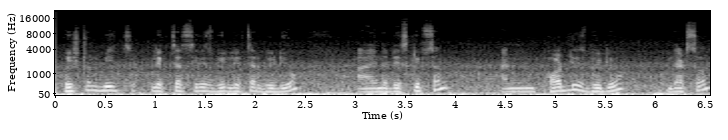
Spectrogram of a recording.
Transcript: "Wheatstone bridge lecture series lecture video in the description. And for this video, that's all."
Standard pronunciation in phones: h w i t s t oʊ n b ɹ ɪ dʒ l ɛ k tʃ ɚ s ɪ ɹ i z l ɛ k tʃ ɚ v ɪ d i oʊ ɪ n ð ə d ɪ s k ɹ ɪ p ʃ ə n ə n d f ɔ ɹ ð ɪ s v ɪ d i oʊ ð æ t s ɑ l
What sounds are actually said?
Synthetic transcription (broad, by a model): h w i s t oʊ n b i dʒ l ɛ k tʃ ɚ s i ɹ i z l ɛ k tʃ ɚ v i d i oʊ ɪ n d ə d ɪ s k ɹ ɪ p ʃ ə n ə n d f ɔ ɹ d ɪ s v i d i oʊ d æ t s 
